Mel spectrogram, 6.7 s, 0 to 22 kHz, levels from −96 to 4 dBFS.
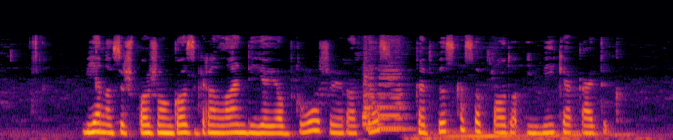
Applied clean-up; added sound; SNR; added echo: classical method WPE with log-MMSE.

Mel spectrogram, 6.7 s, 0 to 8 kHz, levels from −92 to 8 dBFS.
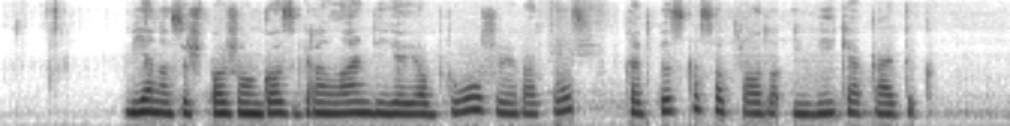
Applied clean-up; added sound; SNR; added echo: neural separator model SepFormer DNS4.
